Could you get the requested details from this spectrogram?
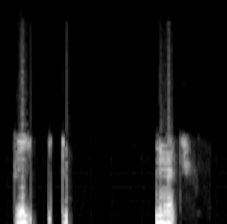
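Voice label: fire radio dispatch, Phoenix Fire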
